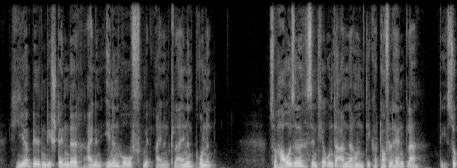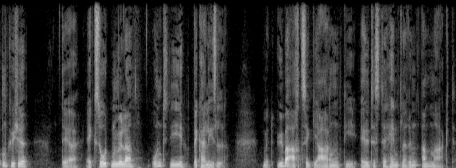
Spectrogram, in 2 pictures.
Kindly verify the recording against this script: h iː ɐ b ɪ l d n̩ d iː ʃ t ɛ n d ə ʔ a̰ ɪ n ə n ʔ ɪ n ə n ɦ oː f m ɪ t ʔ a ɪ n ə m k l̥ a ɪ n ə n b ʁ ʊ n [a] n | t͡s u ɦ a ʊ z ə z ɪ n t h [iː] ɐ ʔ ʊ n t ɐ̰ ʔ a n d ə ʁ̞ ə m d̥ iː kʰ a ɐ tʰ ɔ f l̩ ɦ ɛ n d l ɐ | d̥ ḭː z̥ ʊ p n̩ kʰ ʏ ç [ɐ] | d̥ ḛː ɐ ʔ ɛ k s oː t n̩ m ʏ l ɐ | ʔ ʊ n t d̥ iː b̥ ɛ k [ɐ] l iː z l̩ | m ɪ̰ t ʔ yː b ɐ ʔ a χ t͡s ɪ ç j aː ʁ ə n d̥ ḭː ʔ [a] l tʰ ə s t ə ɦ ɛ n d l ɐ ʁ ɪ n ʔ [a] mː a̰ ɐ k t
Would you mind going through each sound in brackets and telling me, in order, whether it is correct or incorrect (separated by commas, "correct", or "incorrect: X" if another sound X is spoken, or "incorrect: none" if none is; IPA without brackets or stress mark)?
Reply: incorrect: ə, correct, incorrect: ə, correct, incorrect: ɛ, correct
